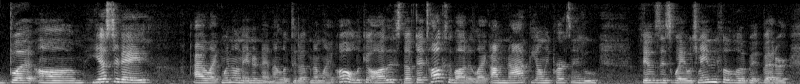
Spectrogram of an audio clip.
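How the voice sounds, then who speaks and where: This woman's speech is very fast. Background noise can be clearly heard. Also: medium pitch for a woman, ordinary pitch variation. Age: 20s. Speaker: flight attendant. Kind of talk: casual talk to camera.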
